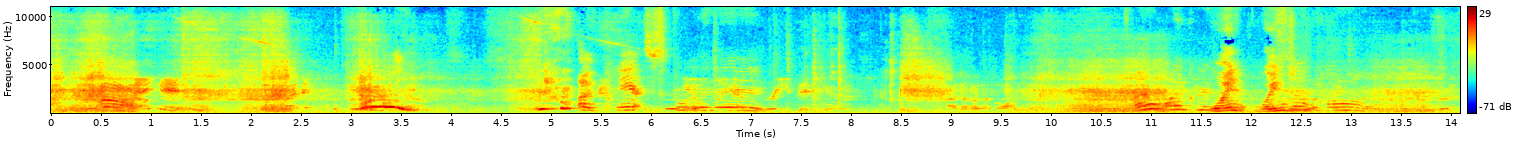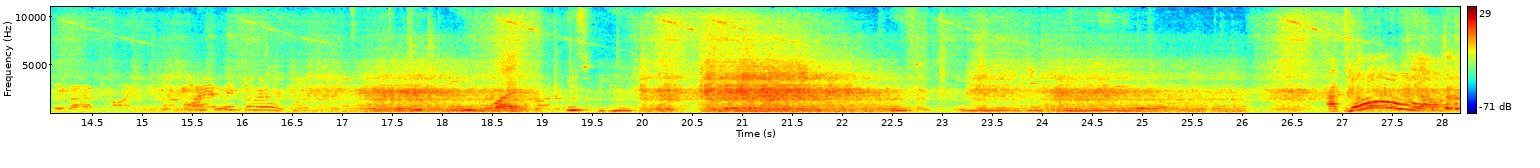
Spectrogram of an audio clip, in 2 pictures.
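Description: Video game gunfire pops through a television speaker.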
